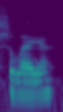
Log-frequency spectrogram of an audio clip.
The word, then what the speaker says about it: Shala: Shala. Don't mess it up. It's basically Princess Leia with a sh, but my mom did it phonetically. So, it's if you're a Star Wars fan, that is not it.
